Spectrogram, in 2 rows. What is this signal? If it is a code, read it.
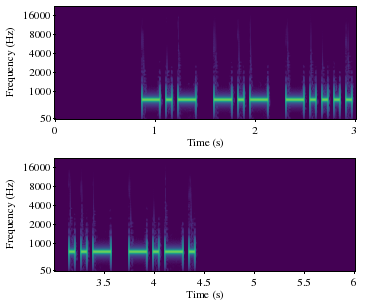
Morse code, heard as a keyed tone, about 19 wpm, 700 Hz. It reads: KK6UC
